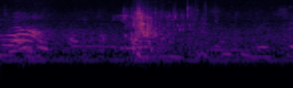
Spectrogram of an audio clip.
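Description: Children's voices calling out with water splashing, including a short sharp splash about a second in.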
